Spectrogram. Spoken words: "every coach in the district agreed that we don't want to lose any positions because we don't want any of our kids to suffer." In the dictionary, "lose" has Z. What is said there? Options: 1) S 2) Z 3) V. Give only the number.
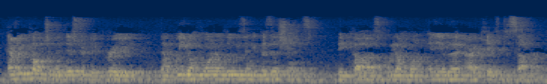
2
